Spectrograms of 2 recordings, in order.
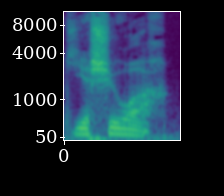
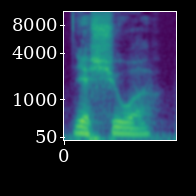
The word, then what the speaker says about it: Yeshua: His name, closer pronunciation to the way it would be have been pronounced in his time is something more like Yeshua. Yeshua.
